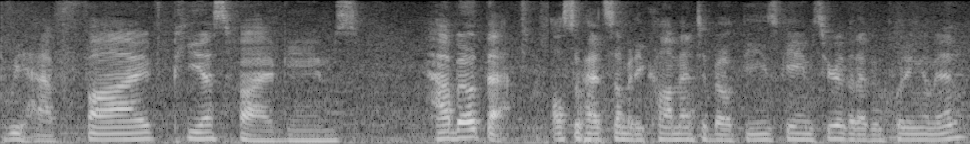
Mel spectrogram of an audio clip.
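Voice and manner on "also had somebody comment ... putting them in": ordinary talk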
